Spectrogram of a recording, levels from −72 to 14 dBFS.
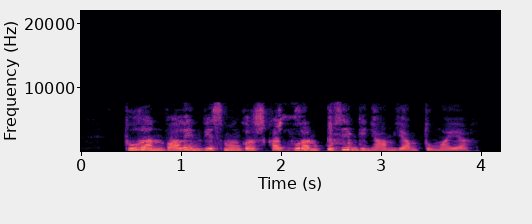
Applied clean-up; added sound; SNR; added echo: neural mask model Resemble Enhance denoiser.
